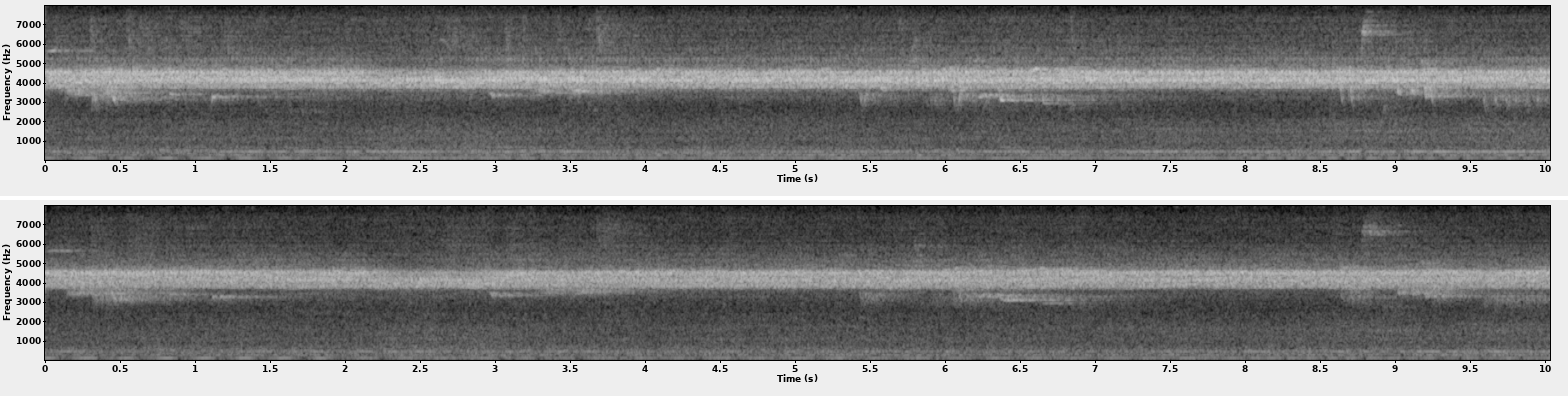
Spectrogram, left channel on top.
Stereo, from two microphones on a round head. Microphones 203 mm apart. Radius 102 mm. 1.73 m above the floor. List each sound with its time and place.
0.0 s an insect: 45° left (ahead or behind), 1.2 m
